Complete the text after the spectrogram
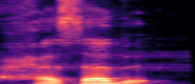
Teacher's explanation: دال پہ قلقلہ بھی ہوگا اور دال ساکن بھی ہوگا۔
